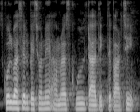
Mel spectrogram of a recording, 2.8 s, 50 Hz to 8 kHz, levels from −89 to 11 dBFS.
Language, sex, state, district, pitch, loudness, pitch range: Bengali, male, West Bengal, Alipurduar, 135 Hz, -18 LUFS, 125-150 Hz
